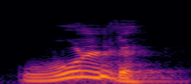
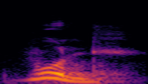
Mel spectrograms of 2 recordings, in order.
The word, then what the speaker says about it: would: तो देख लेते कौन कौन से शब्दों में एल डी आता है और कहाँ पर एल साइलेंट रहता है। WOULD वुल्ड नो नो वुड।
